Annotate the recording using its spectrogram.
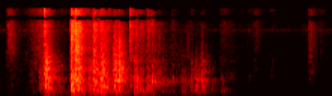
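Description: Wooden pieces clatter and knock together nearby.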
